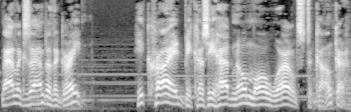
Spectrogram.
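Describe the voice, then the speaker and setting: An actor playing a deferential small-town night custodian in an audio drama, speaking politely and hesitantly. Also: male voice, mid-range voice, unhurried, faint music behind, lightly acted. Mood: meek.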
